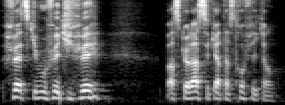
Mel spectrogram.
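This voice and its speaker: A fast-talking man with a medium-pitched, darkish, slightly breathy voice runs a live chat show from France. He rambles in slang, addressing viewers as brothers and starting his sentences over.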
